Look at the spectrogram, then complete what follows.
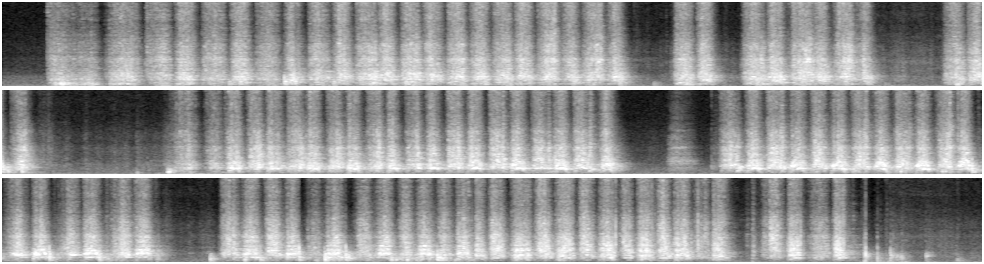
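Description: Hand saw cutting across a wooden board, fast back-and-forth strokes in several runs broken by short pauses.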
